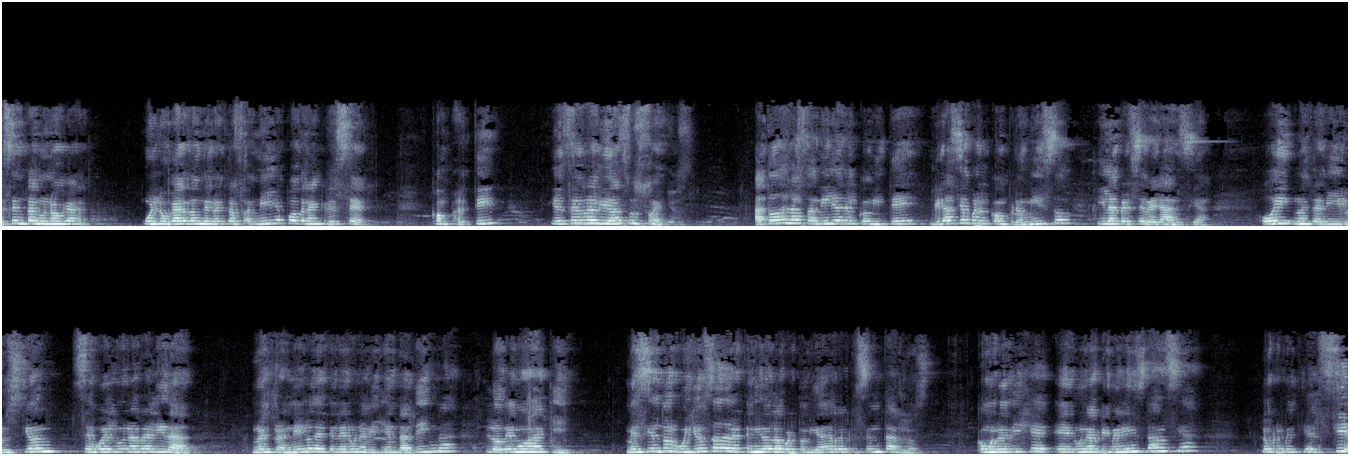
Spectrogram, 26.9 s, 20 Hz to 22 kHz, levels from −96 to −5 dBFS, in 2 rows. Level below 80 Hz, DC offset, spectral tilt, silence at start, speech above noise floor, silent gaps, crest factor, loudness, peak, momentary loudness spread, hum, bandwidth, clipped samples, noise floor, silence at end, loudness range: -56 dBFS; under 0.1%; -5 dB/octave; 0 s; 38 dB; none; 16 dB; -19 LUFS; -2 dBFS; 12 LU; none; 12.5 kHz; under 0.1%; -56 dBFS; 0 s; 4 LU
